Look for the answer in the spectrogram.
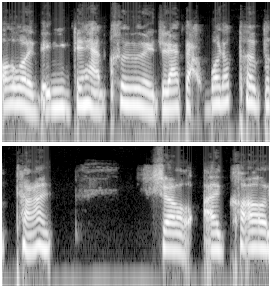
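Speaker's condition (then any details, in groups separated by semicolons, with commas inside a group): Cerebral palsy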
